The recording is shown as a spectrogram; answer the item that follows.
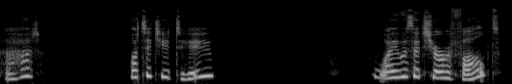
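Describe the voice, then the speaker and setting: A woman's voice: extremely high pitch, slow, dry recording, studio quality, pitched above the performer's own voice, exaggerated voice. A woman narrator voicing an anxious adult daughter who sounds strained and pleading.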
